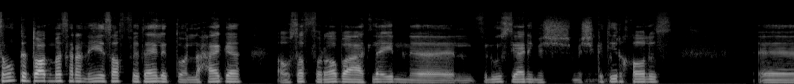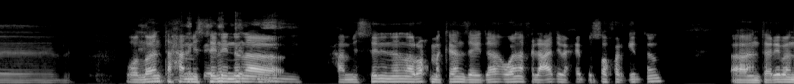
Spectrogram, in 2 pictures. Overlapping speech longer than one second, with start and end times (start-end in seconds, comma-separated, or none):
9.3-10.7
